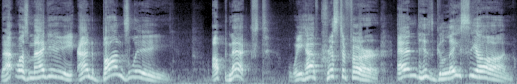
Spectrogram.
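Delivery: high, slow showy host call; contest announcer. Acted. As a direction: draw out the introduction for the crowd. Announcer introduces next contestant.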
